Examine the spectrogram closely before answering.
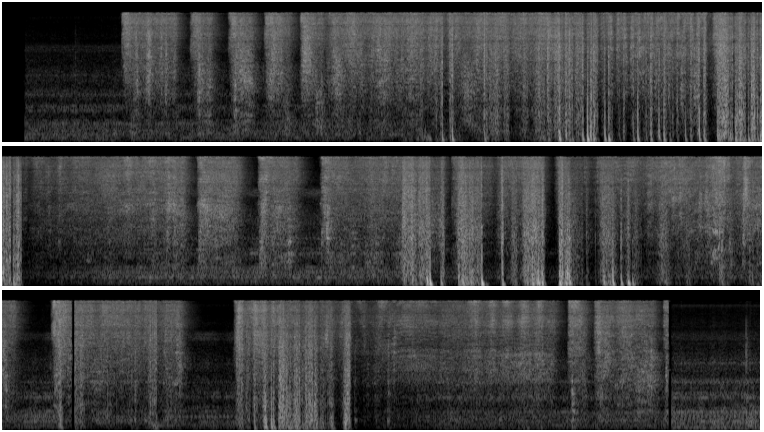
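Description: A hand-held spray gun on a hose blasting at a television cabinet, a loud hiss in long bursts of a few seconds each with short breaks between. It eases off near the end.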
